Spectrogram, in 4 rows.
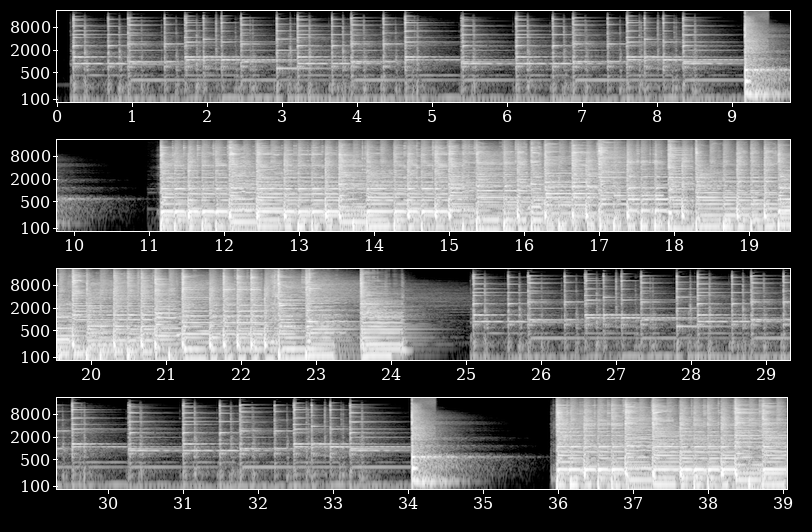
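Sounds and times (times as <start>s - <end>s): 
instrumental dance music: 11.2s - 24.3s, 36.0s - 39.0s.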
